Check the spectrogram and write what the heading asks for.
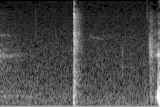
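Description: Quiet room tone broken by a single short, sharp click about halfway through.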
